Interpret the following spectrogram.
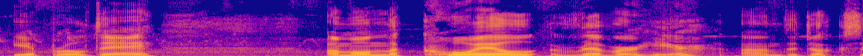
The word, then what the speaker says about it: Quoile: It's not pronounced Quoile or Quail, it's pronounced Quoile, as in C-O-I-L.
